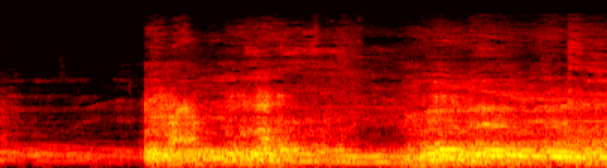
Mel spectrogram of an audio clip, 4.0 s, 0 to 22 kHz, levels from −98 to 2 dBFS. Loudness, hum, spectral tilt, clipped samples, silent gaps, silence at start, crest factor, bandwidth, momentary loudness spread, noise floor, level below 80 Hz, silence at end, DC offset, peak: -30 LUFS; none; -7.5 dB/octave; under 0.1%; none; 0 s; 16 dB; 13.5 kHz; 13 LU; -52 dBFS; -54 dBFS; 0 s; under 0.1%; -16 dBFS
